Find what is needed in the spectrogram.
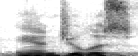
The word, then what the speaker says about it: Angelus: It's spelled like the word angel with a little difference at the end, A-N-G-E-L-U-S. That's again, A-N-G-E-L-U-S, pronounced Angelus. Should be your first hit on your Google search.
